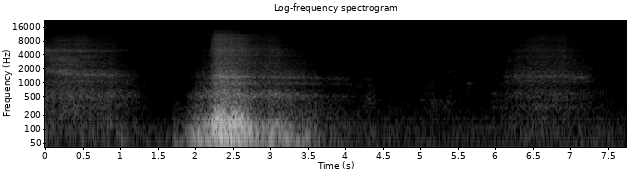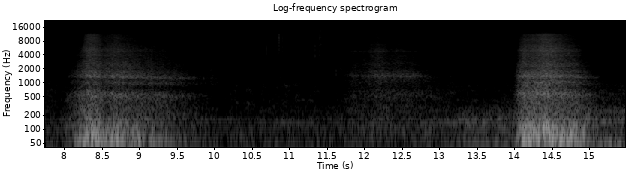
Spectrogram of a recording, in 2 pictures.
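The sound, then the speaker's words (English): Deep, slow breaths during a guided breathing exercise: several long airy inhales and exhales, soft and hushed, separated by quiet pauses. “We'll do 3 more. Seriously, breathe with me.”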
